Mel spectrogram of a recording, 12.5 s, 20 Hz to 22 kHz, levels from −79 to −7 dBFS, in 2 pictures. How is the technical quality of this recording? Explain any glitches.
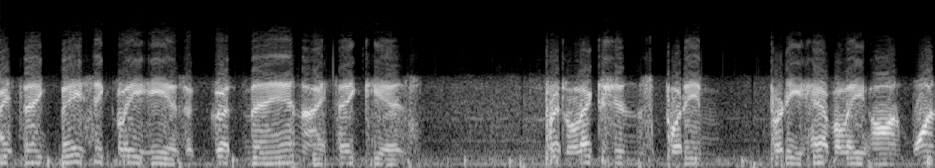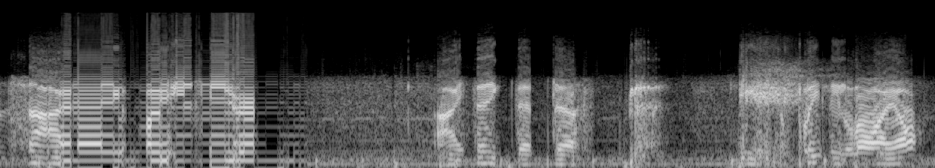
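The recording has one glitch. From 6.64 to 8.28 s there is robotic sound from repeated short buffers, likely from audio arriving too slowly, with roughly 5 ms chunks looped over most of the stretch. The result is a rigid, metallic 200 Hz buzz.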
